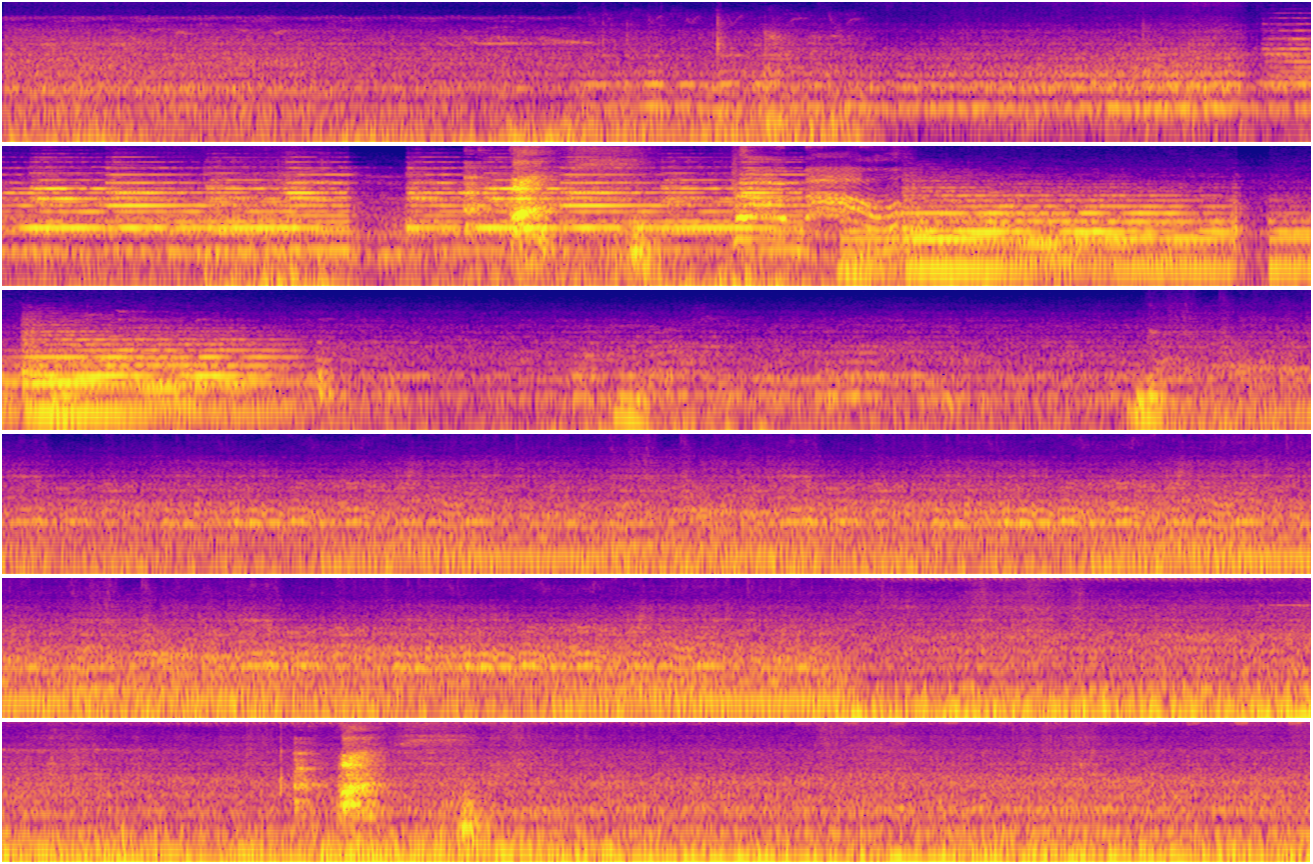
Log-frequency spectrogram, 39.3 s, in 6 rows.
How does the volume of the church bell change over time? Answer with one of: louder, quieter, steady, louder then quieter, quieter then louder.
steady.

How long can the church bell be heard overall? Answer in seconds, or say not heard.
8 s.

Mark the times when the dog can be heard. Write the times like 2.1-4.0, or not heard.
8.8-9.8, 34.1-35.1.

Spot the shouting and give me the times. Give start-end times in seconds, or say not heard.
10.2-11.1.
